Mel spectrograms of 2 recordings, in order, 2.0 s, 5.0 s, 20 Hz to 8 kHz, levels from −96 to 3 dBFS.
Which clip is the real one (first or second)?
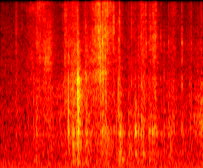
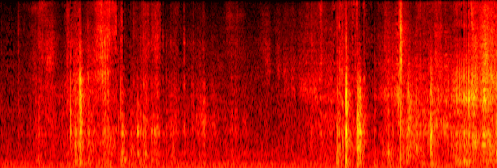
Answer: second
